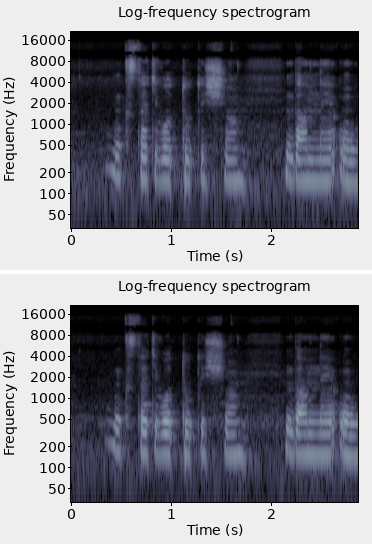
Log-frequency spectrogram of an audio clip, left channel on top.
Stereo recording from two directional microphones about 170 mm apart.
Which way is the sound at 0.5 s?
5° right (ahead or behind).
